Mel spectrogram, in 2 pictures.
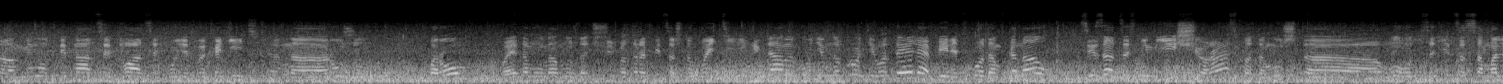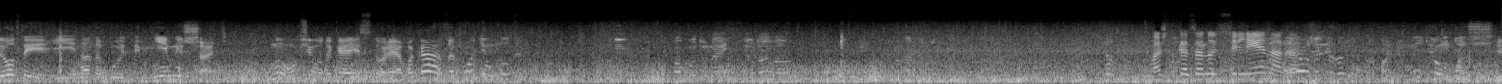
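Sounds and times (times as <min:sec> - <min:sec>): wind noise on microphone: 0:00.0 - 0:30.0
voices over radio: 0:26.1 - 0:28.4.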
